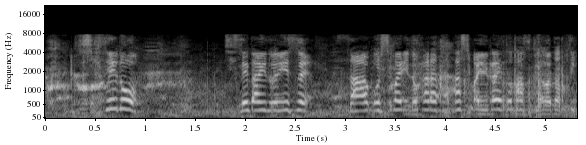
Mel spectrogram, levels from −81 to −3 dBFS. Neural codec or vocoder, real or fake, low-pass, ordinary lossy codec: codec, 16 kHz, 2 kbps, FreqCodec, larger model; fake; none; none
